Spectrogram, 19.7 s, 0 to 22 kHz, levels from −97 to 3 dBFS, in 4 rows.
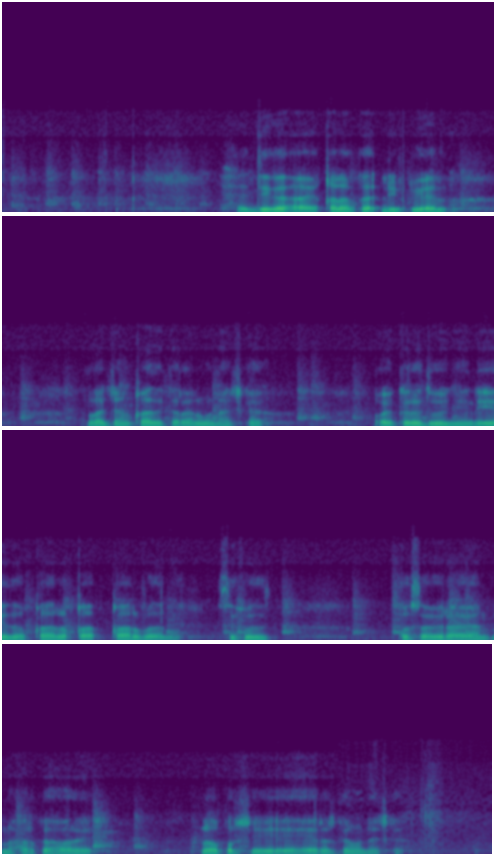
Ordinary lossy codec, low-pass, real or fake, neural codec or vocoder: Opus, 24 kbps; 10.8 kHz; real; none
